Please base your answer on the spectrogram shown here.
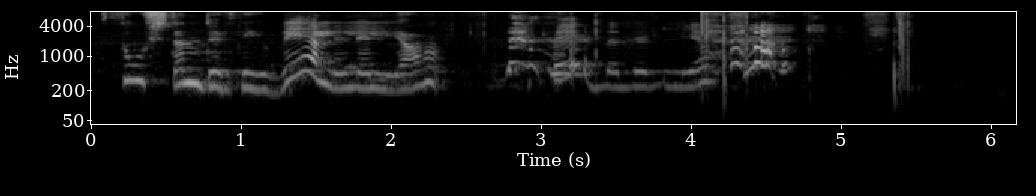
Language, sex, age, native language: Icelandic, female, 13, Icelandic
